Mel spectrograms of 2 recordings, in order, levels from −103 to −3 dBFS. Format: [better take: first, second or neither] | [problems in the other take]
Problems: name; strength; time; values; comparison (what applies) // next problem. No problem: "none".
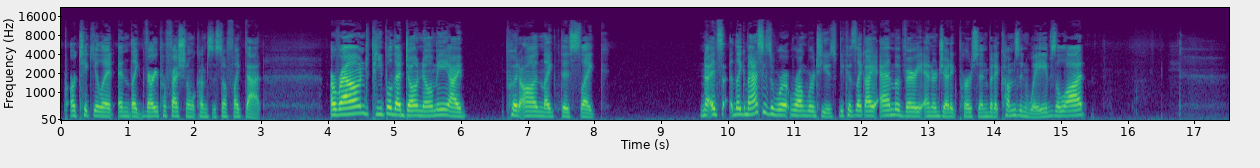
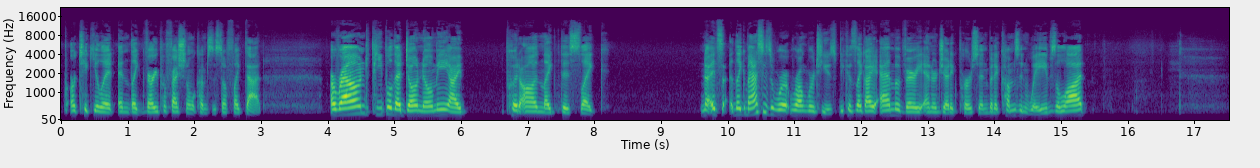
first | thin; very; fading below 300 Hz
